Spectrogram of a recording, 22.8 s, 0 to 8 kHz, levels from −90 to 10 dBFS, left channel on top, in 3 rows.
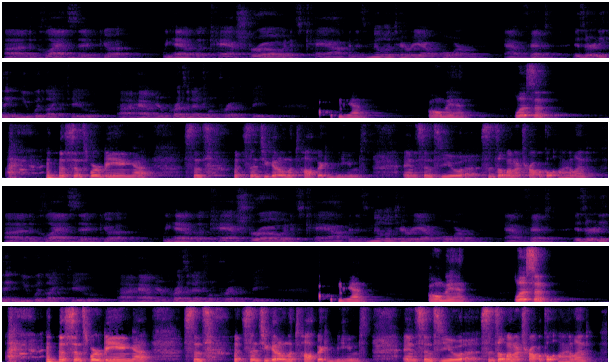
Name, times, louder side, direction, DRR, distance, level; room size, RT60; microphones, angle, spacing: voice 1, 0.0-1.6 2.0-5.9 6.3-6.8 7.1-10.9 15.2-15.3 20.7-20.9, equal, 10° left, 6.2 m, -51 dB
voice 2, 11.8-12.1 12.9-13.4 14.0-14.5 15.2-22.6, right 7 dB, 80° right, 0.4 m, -29 dB
19.5 x 16.0 x 2.5 m
head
